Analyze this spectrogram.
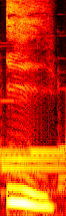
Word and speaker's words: Y: For our grand finale, a town with the shortest name in France, Y, just one letter pronounced E.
